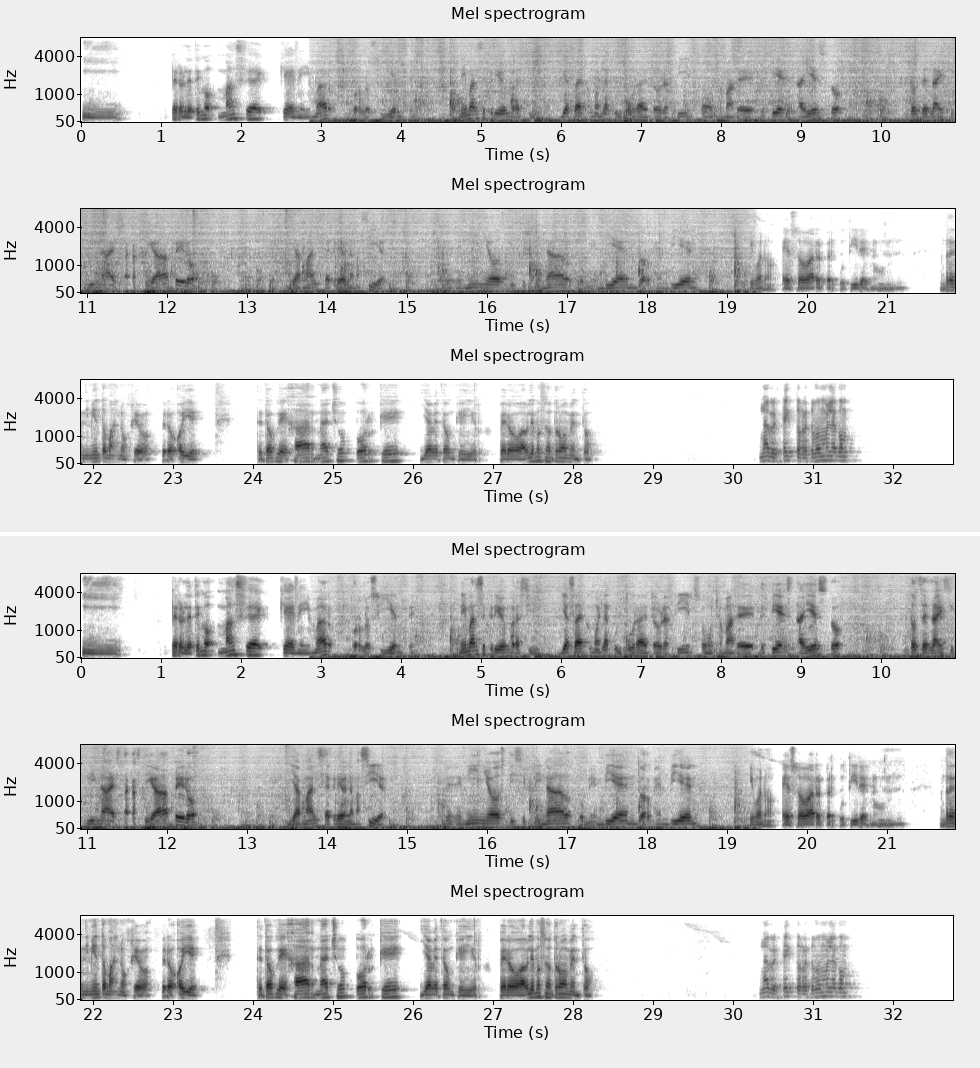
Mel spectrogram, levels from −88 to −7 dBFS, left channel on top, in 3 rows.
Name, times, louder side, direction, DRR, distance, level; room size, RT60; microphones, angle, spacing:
voice 1, 0.0-0.5 1.1-4.2 4.7-9.5 10.3-12.4 13.5-14.7 15.4-18.7 19.3-21.2 21.7-23.7 24.0-28.2, right 6 dB, 75° right, 0.4 m, -29 dB
sound 1, 2.8-19.4, equal, 60° left, 4.5 m, -31 dB
voice 2, 30.3-31.4, left 2 dB, 30° left, 1.2 m, -36 dB
8.2 x 5.2 x 6.8 m
head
